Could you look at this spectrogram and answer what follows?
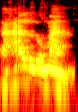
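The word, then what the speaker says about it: تعلّم: apa tadi tauman taalum Iya taaluman itu cara bacanya taalum apa Taklim taalum taalum Makanya kalau saya Biarin salah semua nanti bacaannya taalum bedain kalau Taklim itu yang ada Y di belakang Taklim kalau gitu bacanya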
